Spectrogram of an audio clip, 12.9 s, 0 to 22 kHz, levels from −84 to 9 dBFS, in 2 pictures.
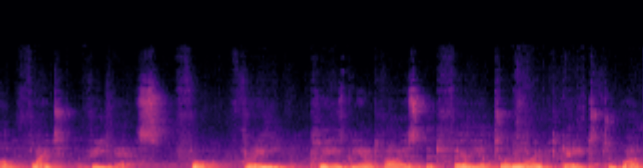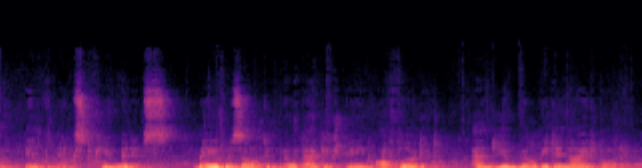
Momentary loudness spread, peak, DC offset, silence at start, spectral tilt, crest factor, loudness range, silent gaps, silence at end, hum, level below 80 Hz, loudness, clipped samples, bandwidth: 13 LU; -2 dBFS; under 0.1%; 0 s; -7 dB/octave; 18 dB; 2 LU; none; 0 s; none; -48 dBFS; -19 LUFS; under 0.1%; 11 kHz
